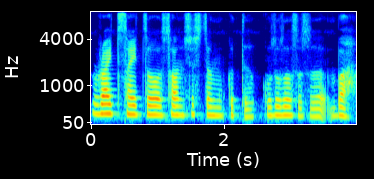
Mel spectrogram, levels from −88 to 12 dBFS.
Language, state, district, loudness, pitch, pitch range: Chakhesang, Nagaland, Dimapur, -21 LUFS, 185 Hz, 170-195 Hz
